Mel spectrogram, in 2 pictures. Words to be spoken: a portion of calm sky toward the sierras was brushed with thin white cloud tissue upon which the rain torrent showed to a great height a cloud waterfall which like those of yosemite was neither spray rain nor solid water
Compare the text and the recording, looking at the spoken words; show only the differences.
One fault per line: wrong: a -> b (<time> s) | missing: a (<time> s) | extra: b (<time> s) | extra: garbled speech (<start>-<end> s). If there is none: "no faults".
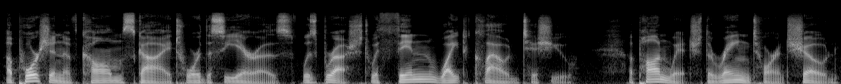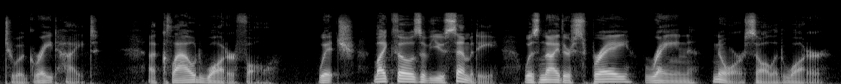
no faults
